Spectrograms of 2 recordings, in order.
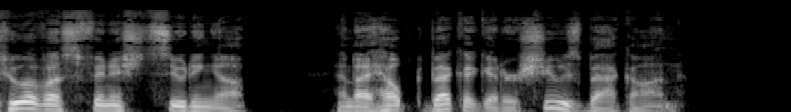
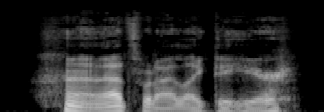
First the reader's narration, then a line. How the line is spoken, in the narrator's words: I chuckled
